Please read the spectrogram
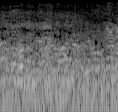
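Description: Chatter of a seated outdoor crowd, many voices talking over one another with no single clear speaker.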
